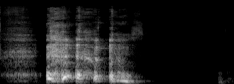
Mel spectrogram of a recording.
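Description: A man coughing: a quick run of several loud coughs about half a second in, after a brief intake of breath.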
